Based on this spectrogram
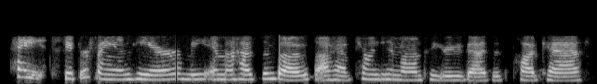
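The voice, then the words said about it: Southern American accent. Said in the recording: “especially with a Southern accent”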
